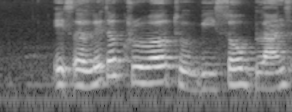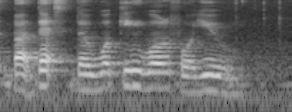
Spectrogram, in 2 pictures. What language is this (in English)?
English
